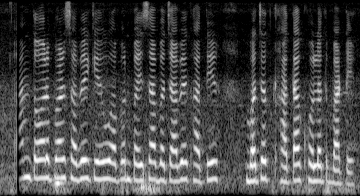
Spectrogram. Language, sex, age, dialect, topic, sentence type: Bhojpuri, female, 18-24, Northern, banking, statement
